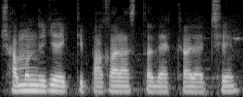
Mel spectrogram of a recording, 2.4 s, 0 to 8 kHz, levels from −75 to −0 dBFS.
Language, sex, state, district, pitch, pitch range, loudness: Bengali, male, West Bengal, Cooch Behar, 120 Hz, 115-125 Hz, -20 LUFS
